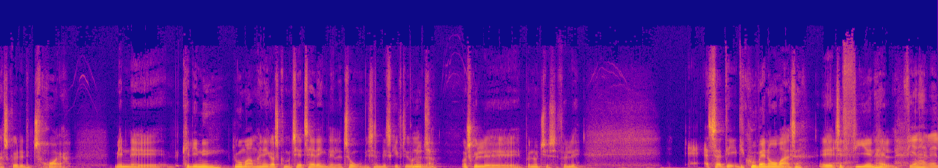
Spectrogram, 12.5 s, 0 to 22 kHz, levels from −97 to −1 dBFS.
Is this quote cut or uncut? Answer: uncut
